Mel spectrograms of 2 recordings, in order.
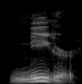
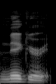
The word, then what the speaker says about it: neger: they would say that we were neger, not nigger, neger. But the southern slave owners couldn't pronounce it the way they did, so they just start calling us nigger.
